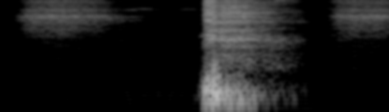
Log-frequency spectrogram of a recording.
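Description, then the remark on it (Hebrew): A person demonstrates quick, shallow chest breathing that does not go down to the belly: a short airy inhale, then a sharper, louder breath out, followed by another brief inhale, with no talking. “יצא לי בדיוק לעבוד השבוע עם מישהו, ואחד הדברים שראינו עליו, שביקשתי ממנו קצת לקחת כמה נשימות עמוקות, זה שהוא נושם נורא לחזה. נשימות כאלה.”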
